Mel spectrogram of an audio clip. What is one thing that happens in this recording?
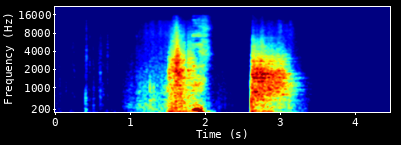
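A metal grate rattles and clangs as it is kicked loose.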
